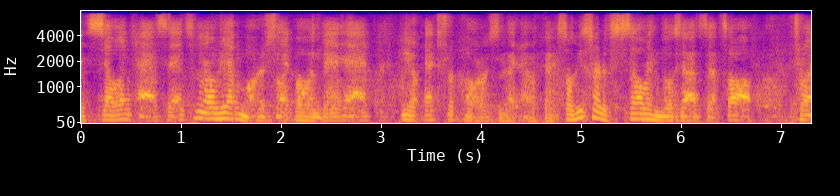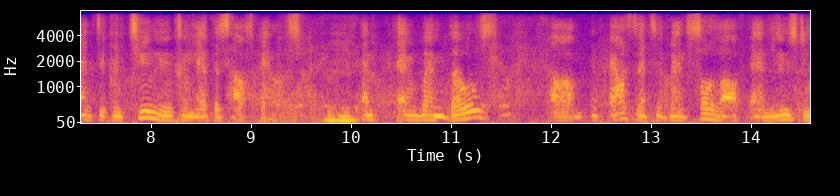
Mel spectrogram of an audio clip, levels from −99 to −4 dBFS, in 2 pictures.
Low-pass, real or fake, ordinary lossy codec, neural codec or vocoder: 7.2 kHz; fake; AAC, 32 kbps; codec, 16 kHz, 1 kbps, FreqCodec, smaller model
